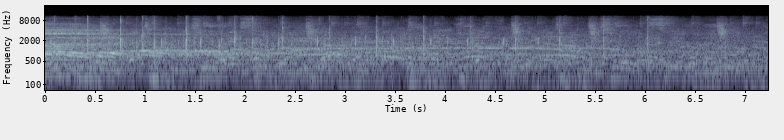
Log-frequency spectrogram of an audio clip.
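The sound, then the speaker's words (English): A large ballpark crowd at a Double A baseball game cheers and applauds steadily for batter Eston Kerstad, scattered claps and shouts rising out of a dense roar of voices that carries on without a break. “Well, if our crowd might picked it up, you did hear some cheers and some ovations there for Eston Kerstad, who has just taken Double A by storm.”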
